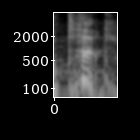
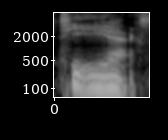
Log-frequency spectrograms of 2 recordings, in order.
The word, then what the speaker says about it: TeX: and can called IT Tech even though it was teex is that right yeah he says it's the Greek pronunciation of the original word not not speaking Greek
